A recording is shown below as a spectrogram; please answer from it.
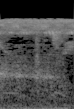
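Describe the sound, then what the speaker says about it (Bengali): A bird, probably a crow, gives a single brief, faint caw at a goat farm in Jhargram in the early morning, set against quiet outdoor background. "দেখতে পাচ্ছ চারিদিক শান্ত আর পাখির ডাক খুবই ভালো।"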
